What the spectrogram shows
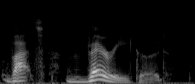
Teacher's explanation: the innuendo is that i'm not stressing the very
